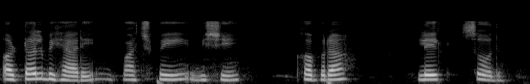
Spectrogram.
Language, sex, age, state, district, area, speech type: Goan Konkani, female, 18-30, Goa, Canacona, rural, read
